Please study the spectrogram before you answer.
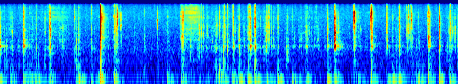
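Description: An old black plastic computer keyboard with hollow plastic keys is typed on with long painted nails and fingertips. About fifteen sharp, bright clicks and clacks come in an uneven patter, each dying away instantly, with one louder strike near the start and several more toward the end. Quiet gaps and soft faint taps fill the spaces between them.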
